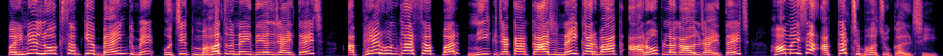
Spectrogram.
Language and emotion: Maithili, angry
